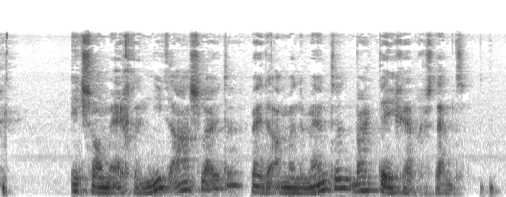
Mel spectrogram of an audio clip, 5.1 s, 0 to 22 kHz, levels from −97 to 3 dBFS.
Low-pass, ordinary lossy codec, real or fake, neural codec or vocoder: 10.8 kHz; Opus, 64 kbps; real; none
